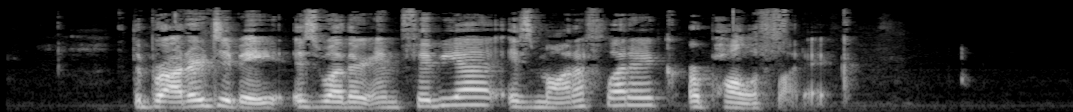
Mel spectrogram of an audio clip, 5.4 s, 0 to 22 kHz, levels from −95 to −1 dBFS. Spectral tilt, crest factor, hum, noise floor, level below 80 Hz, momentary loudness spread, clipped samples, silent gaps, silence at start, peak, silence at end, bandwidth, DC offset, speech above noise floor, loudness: -2 dB/octave; 20 dB; none; -77 dBFS; -66 dBFS; 16 LU; under 0.1%; none; 0.65 s; 0 dBFS; 1.15 s; 16 kHz; under 0.1%; 57 dB; -19 LUFS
